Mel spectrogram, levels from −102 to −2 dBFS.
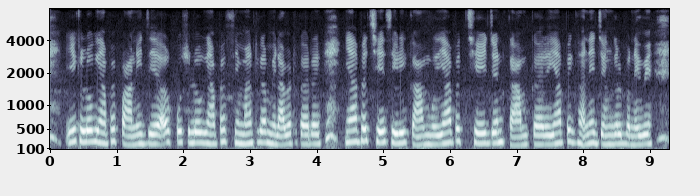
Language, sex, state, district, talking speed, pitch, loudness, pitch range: Hindi, female, Chhattisgarh, Korba, 230 wpm, 215 Hz, -13 LUFS, 195-235 Hz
